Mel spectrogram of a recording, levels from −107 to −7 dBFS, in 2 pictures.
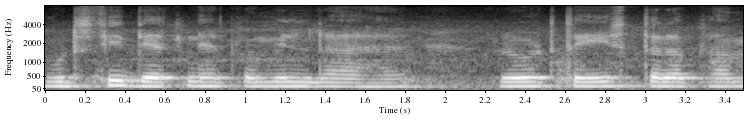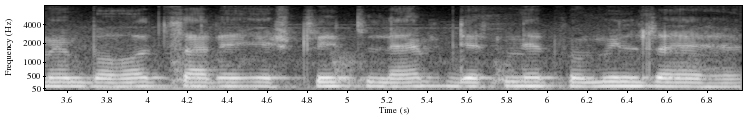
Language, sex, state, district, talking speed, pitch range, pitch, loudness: Hindi, male, Chandigarh, Chandigarh, 170 wpm, 145-150 Hz, 150 Hz, -18 LUFS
